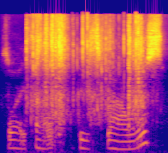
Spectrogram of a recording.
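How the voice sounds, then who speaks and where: This crafting vlogger speaks in a low, gentle, unhurried way about her haul, with lots of ums, small laughs, and obvious affection for her finds. A downward-facing camera records her hands at an indoor table. Heavy background noise fills the clip, and plastic wrapping rustles and crinkles distinctly behind her.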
